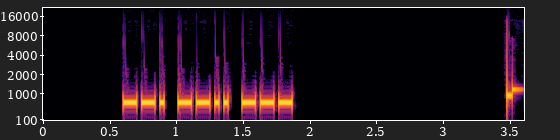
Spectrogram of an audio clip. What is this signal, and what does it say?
Morse code, heard as a keyed tone, about 36 wpm, 700 Hz. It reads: GZO
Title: USA Call Sign Postfixes - 3 Letters 35wpm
